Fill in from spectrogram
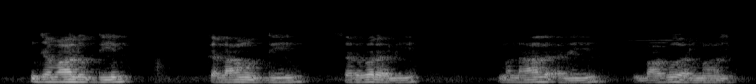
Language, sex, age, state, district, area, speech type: Urdu, male, 30-45, Delhi, South Delhi, urban, spontaneous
